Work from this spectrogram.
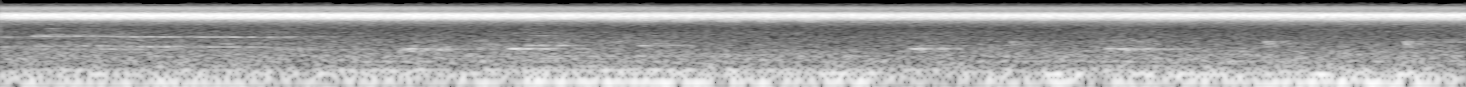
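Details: A group of cicadas sings by day, a steady, high, shrill buzz that drones on without a break.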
